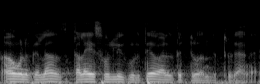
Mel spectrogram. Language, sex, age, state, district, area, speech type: Tamil, male, 30-45, Tamil Nadu, Cuddalore, rural, spontaneous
